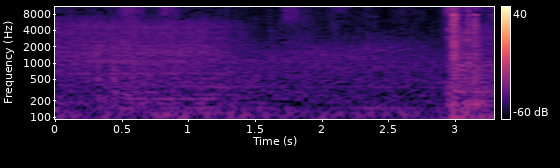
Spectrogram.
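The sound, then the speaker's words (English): Van doors are worked over a low, steady rumble as people climb out of a van parked by a loading dock, ending in a sharp, solid slam near the close. No voices. “They climb out of the van, and the plastic strips hanging above the loading bay door flap in the wind.”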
